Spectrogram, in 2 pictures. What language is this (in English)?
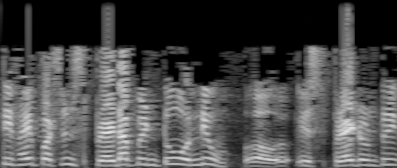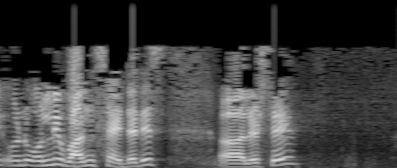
Hindi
